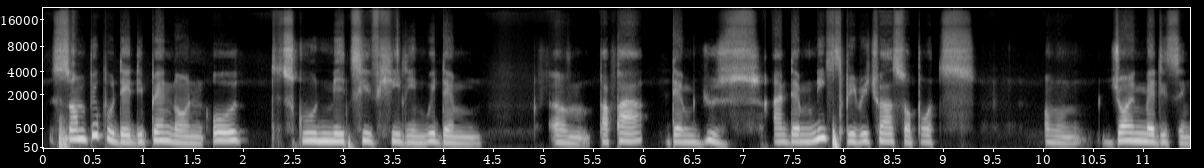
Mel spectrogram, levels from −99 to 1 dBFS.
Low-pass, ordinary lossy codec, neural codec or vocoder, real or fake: none; none; autoencoder, 48 kHz, 32 numbers a frame, DAC-VAE, trained on Japanese speech; fake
